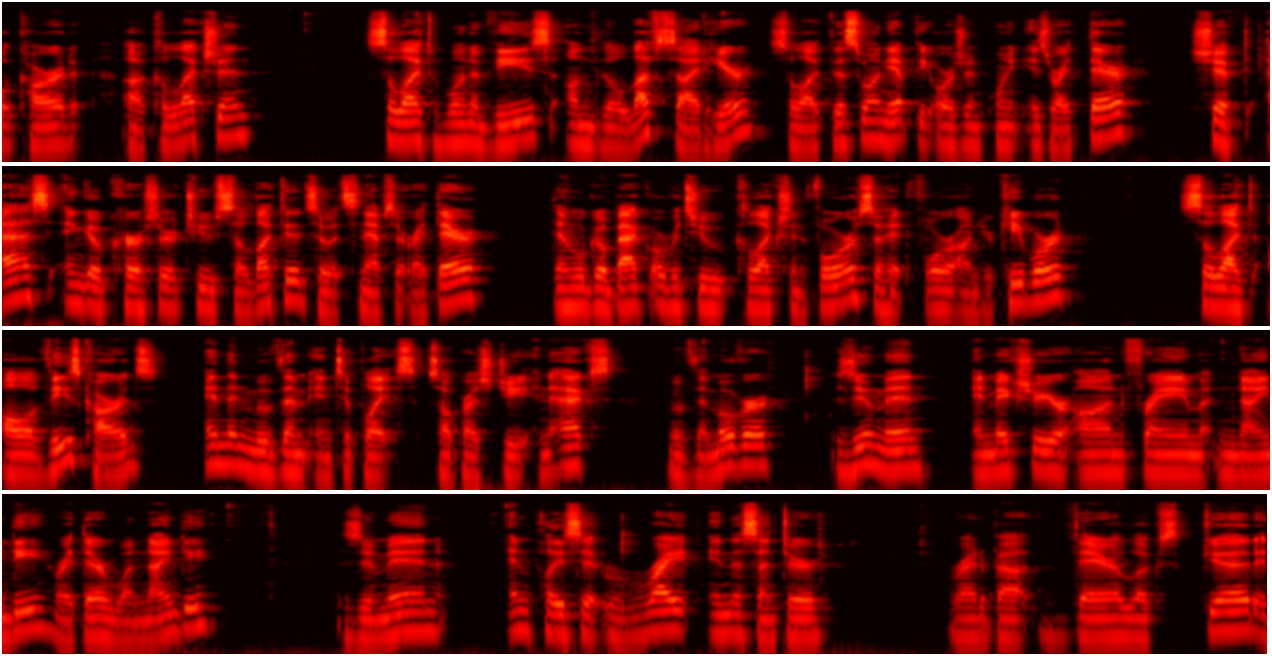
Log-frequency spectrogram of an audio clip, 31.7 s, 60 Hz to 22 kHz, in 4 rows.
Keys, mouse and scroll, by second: 1.2-2.5 drag, 2.8-3.2 scroll up 8, 3.3-3.7 shift+middle drag, 3.7-4.3 scroll up 3, 4.3 click, 5.2-7.2 scroll up 1, 7.2 shift+s, 7.8 shift+s, 11.1-12.0 scroll down 5, 13.7 4, 14.9 click, 17.0-18.4 scroll up 4, 18.5 g, 20.5-20.8 scroll up 2, 20.8-21.2 shift+middle drag, 21.2-21.6 scroll up 5, 22.2 click, 23.8-24.3 scroll down 9, 24.3 g, 25.4-25.8 scroll up 7, 25.8 g, 27.1-27.6 scroll up 9, 27.6-28.1 shift+middle drag, 28.2-28.9 scroll up 5, 28.9 g.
